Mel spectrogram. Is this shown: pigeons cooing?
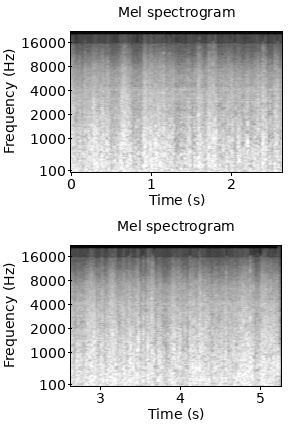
no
